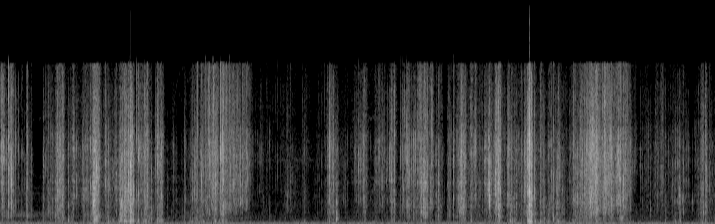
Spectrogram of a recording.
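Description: Foil trading-card pack wrapper crinkling in the hands as a pack is torn open, in irregular crackly bursts.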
